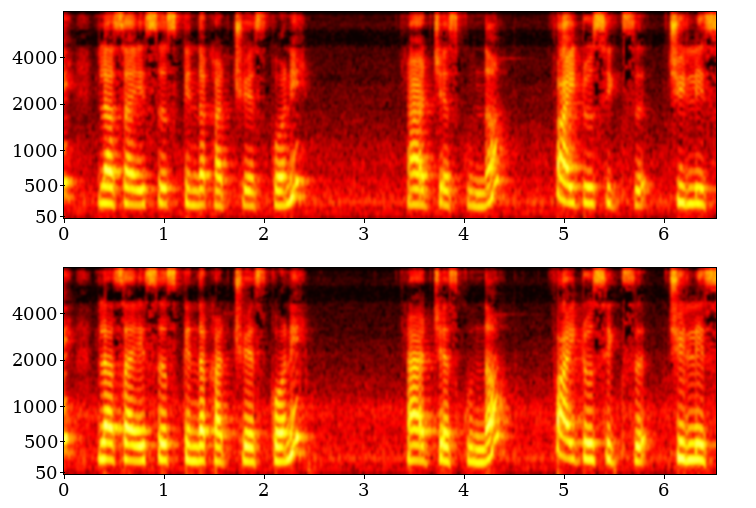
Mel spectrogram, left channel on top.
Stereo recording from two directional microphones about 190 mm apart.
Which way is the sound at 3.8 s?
35° right (ahead or behind).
